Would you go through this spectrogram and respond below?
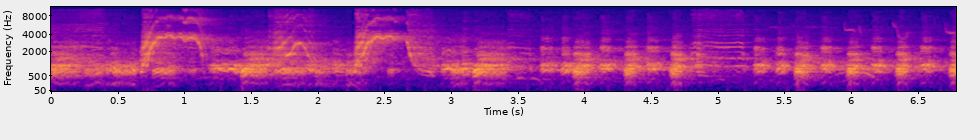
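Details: Opole Zoo monkeys let out three loud, upswept wailing calls, then break into a fast, uneven run of short chattering notes, while murmuring visitors fill the background.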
